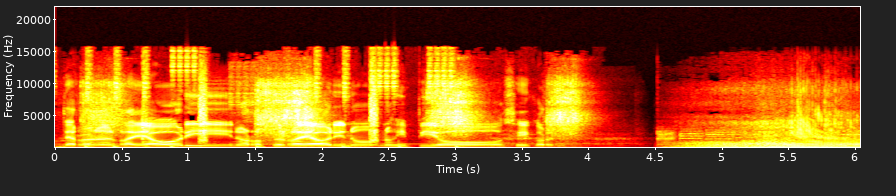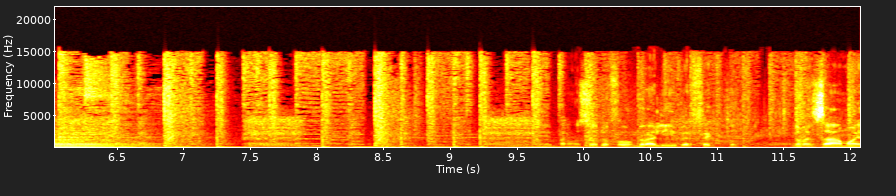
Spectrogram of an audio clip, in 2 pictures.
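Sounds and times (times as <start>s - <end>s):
hiss: 3.7s - 4.0s
rally car engine at speed: 4.5s - 7.4s.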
